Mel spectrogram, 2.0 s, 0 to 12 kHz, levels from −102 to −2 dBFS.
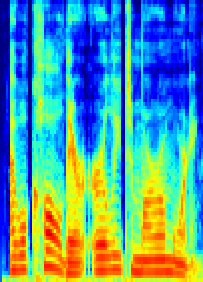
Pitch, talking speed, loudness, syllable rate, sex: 150 Hz, 235 wpm, -17 LUFS, 6.7 syllables/s, male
